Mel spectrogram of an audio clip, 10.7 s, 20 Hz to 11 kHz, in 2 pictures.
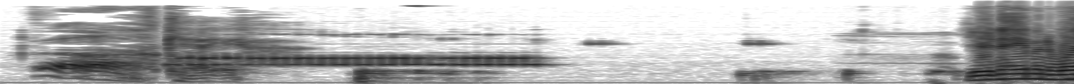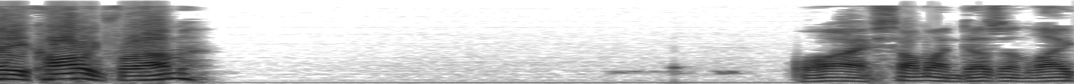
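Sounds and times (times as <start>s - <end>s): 
speech: 0.2s - 1.9s, 4.8s - 6.4s, 9.4s - 10.7s
telephone ringing with electronic trill: 0.8s - 2.9s.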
